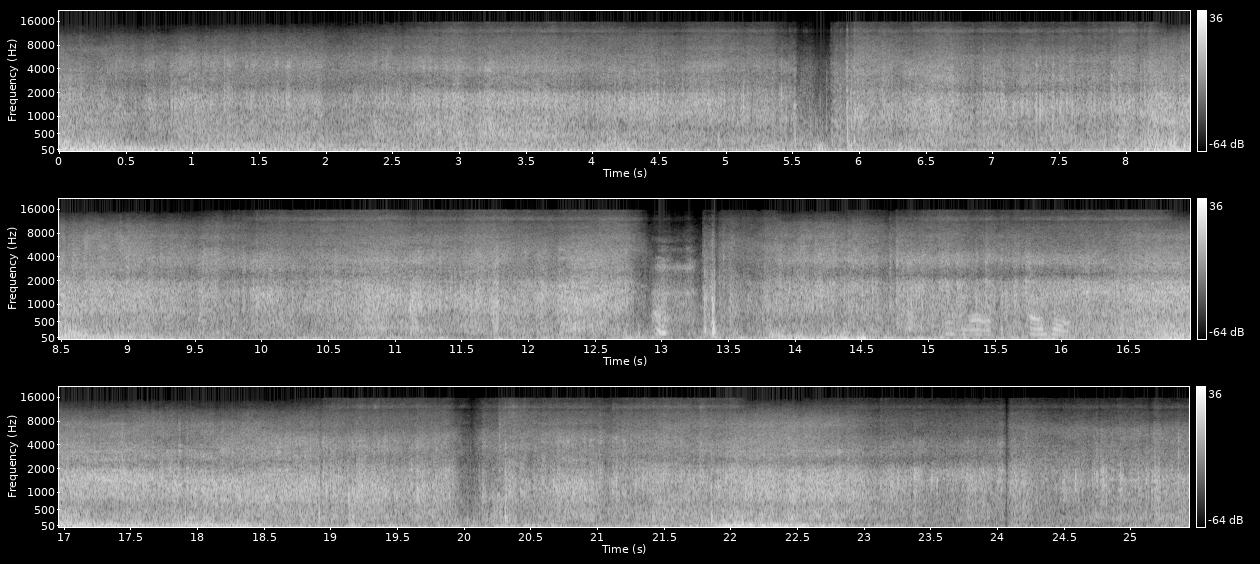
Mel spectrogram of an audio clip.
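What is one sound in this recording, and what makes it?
Wind rushes past loudly, outdoors.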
